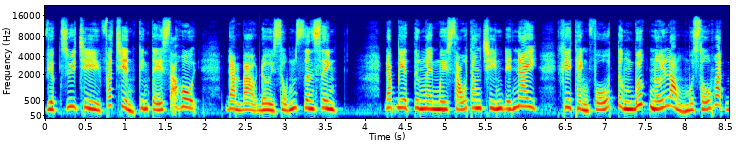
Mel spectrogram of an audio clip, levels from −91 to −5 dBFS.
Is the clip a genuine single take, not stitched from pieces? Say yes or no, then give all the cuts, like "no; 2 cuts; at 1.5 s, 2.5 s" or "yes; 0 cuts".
yes; 0 cuts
